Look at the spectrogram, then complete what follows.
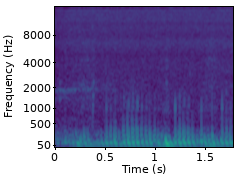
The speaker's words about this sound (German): Ich habe übrigens, wenn es hier schnurrt, das ist der Kater.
